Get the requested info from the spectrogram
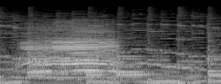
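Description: A single bleating farm-animal call, about a second long and wavering in pitch, laid over a children's keyboard song with a steady bass line.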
